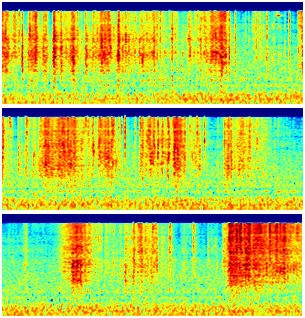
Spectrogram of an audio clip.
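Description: Plastic Maruchan ramen packet crinkling in irregular bursts as it is handled and torn open, over a steady low hum.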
